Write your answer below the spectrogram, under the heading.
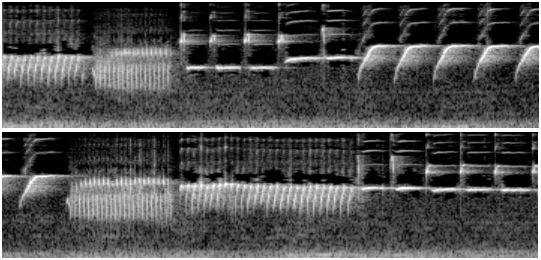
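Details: Canary calling the flock with a mix of buzzy rattling trills, a steady whistled tone and a series of rising-then-falling slurred notes repeated at a quick pace.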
